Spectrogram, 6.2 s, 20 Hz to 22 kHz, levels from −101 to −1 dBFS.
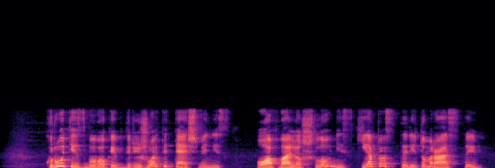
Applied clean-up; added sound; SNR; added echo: none; none; none; none.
